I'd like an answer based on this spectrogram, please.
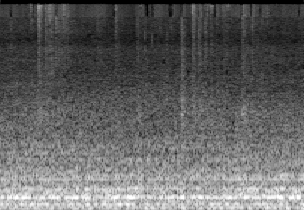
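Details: Samsung dryer after drum motor replacement (original complaint: only hummed on start), test run with top off: even low hum, steady tone, no scraping, squeal or thumping; drum turning smoothly, normal running.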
